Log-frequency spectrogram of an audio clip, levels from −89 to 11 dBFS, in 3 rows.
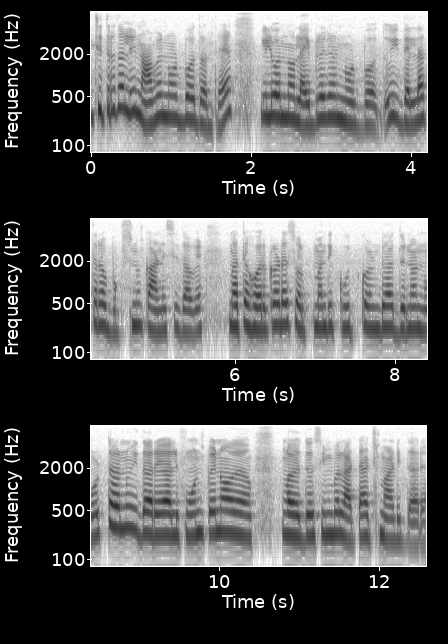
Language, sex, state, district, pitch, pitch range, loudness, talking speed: Kannada, female, Karnataka, Mysore, 230 Hz, 215-250 Hz, -18 LUFS, 90 wpm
